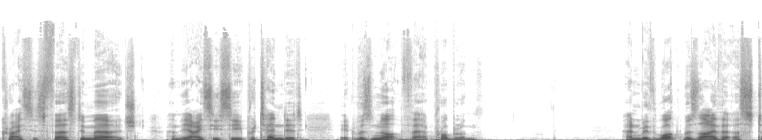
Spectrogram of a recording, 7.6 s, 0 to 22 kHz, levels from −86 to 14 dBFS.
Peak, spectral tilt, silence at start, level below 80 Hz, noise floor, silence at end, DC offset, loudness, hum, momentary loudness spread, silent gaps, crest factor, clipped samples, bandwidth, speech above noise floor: -10 dBFS; -6 dB/octave; 0 s; -38 dBFS; -55 dBFS; 0 s; under 0.1%; -28 LUFS; none; 12 LU; none; 18 dB; under 0.1%; 18.5 kHz; 29 dB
